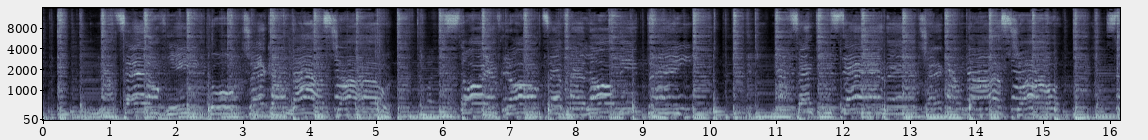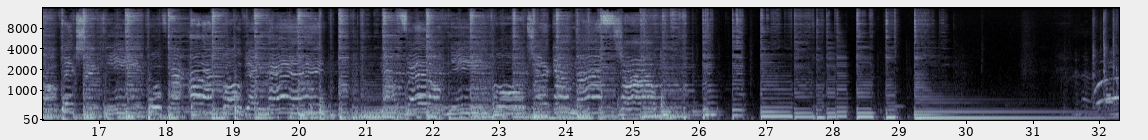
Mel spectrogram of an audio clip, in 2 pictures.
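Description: Live acoustic song: a steel-string acoustic guitar strummed under a wavering sung melody. Near the end the playing breaks into a few separate stop hits, then a final chord rings out and fades.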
